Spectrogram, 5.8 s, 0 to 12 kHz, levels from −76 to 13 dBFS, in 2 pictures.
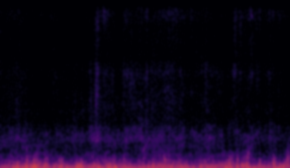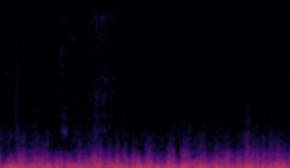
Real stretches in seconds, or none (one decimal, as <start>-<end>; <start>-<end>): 2.5-5.8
